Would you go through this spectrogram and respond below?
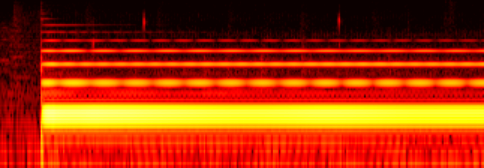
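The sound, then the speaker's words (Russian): A large singing bowl is struck once and rings out with a deep, steady hum and shimmering overtones, sustaining loudly without fading, alone with no voices. “вот сейчас большая чаша, внимание, да, чтобы наши слушатели чаша. понимали, что сейчас будет звучать большая чаша.”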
